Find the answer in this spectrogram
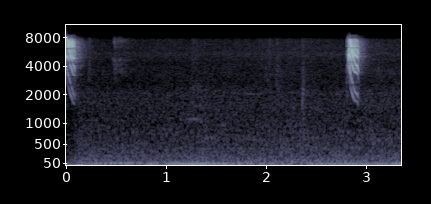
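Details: A female Yellow-bellied Seedeater gives two sharp, high chirps about three seconds apart, with a faint one between, over a soft background hiss; such female calls are used to stimulate males to sing.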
